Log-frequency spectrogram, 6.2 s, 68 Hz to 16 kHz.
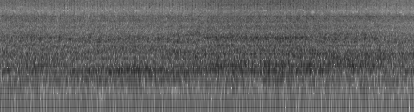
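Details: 1993 Dodge Grand Caravan LE at idle after belts and alternator refit: a steady rough whirring at the front of the engine persists; owner wondered about the AC compressor, but the water pump was weeping and its worn bearing is the noise.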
